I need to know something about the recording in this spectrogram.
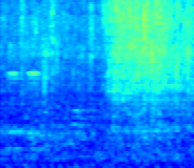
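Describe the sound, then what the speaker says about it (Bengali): Chopped garlic hits hot oil in a pan for Bengali tomato rice, a bright hissing sizzle that swells louder midway and keeps crackling steadily, close up. "রসুন কুচি, দিয়ে দিচ্ছি এর মধ্যে"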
